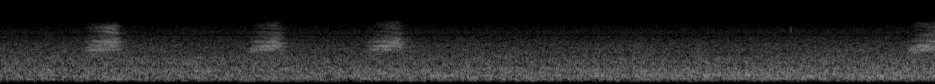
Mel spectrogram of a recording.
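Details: Eastern spot-billed duck in a Tokyo park during the May incubation season, calling frequently; three short rasping notes about 1.5 seconds apart, then a pause and another, against constant flowing-water noise.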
